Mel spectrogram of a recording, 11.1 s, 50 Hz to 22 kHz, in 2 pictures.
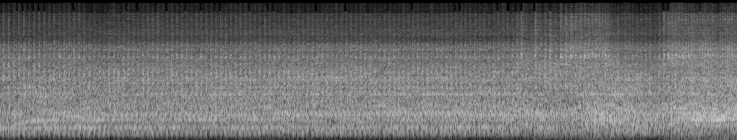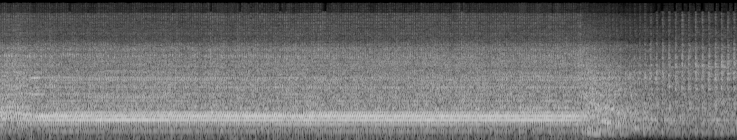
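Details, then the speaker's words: Leaf blower (Stihl BR700, BR420C or Husqvarna 125B) after Hipa carburetor kit install and choke adjustment: steady, even two-stroke buzz lifting to higher revs and settling back cleanly; running smoothly. "So, let's crank it up. I just kind of had to play with it a little bit. Little bit of choke settings and stuff."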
